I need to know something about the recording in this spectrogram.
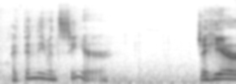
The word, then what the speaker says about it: Jaheira: Jaheira rhymes with Shakira.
